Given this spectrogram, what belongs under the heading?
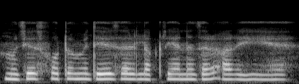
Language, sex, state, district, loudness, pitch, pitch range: Hindi, female, Arunachal Pradesh, Lower Dibang Valley, -15 LUFS, 245 Hz, 235-250 Hz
